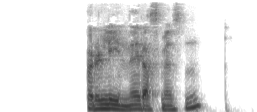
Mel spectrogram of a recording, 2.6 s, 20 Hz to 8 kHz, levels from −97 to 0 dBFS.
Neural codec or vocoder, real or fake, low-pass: none; real; 7.2 kHz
